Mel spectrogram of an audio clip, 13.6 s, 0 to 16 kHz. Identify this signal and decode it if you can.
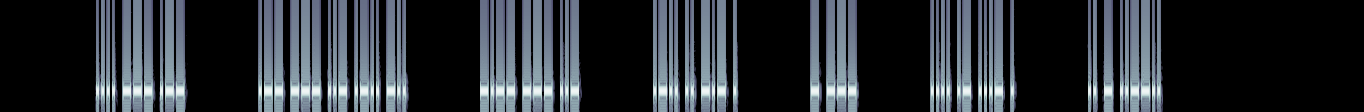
Morse code, heard as a keyed tone, about 42 wpm, 700 Hz. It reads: HOW WOULD YOU LIKE TO HAVE IT?
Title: 4x Word-Spacing - Sentences from Top 100 Words - 45wpm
